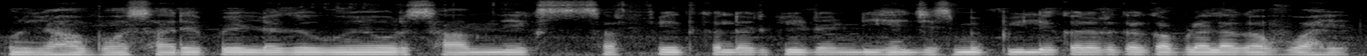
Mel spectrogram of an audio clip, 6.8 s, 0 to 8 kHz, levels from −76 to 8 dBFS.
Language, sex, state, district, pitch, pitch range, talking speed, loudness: Hindi, male, Uttar Pradesh, Lalitpur, 110 Hz, 105-110 Hz, 200 wpm, -16 LUFS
